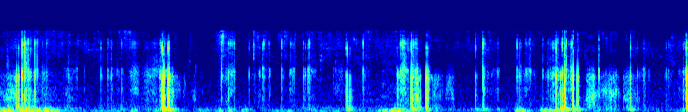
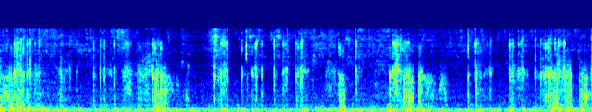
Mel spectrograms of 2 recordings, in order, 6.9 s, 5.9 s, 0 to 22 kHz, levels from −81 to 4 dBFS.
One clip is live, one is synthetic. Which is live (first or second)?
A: first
